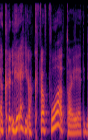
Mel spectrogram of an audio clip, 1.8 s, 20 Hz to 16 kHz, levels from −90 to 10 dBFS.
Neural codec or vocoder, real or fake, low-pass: none; real; 14.4 kHz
